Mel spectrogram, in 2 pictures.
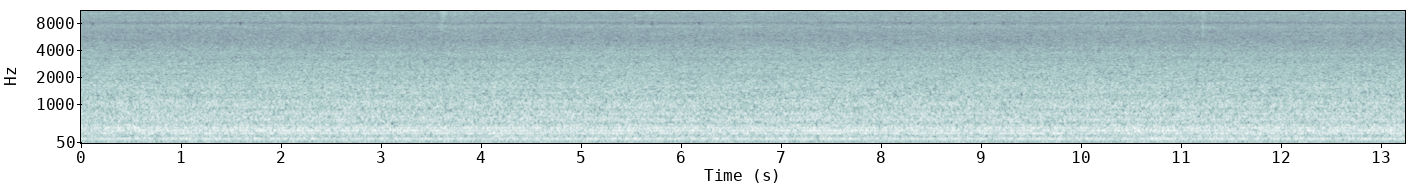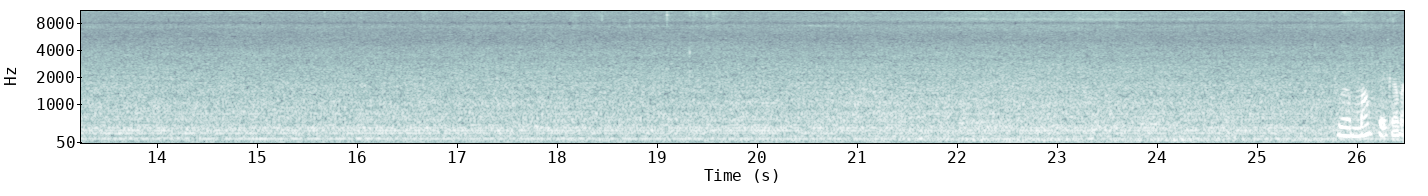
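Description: A cord rustles softly as it is pulled through a sandal strap by hand.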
